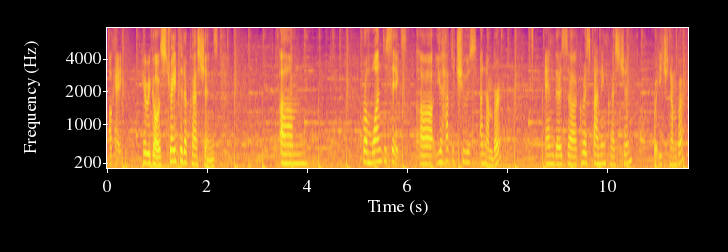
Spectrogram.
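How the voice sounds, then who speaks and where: A woman's voice: medium pitch, a little slow, long pauses. A woman interviewer asking light, teasing questions with a giggly manner. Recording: music playing behind.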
